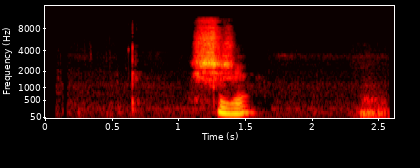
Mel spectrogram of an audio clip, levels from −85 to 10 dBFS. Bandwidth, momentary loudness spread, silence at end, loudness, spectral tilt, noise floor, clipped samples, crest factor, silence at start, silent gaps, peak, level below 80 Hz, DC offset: 11.5 kHz; 24 LU; 0.1 s; -24 LUFS; -3.5 dB/octave; -64 dBFS; under 0.1%; 20 dB; 1.1 s; none; -10 dBFS; -66 dBFS; under 0.1%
